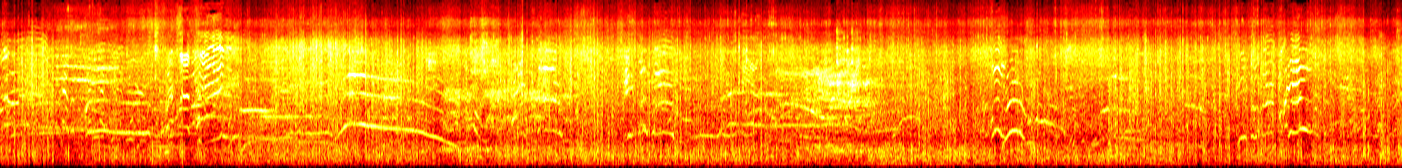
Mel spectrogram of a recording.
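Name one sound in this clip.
Riders scream and shriek with excitement.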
